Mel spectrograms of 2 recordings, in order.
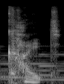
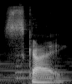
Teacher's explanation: It comes out with a puff of air in the word kite, but not in the word sky. These two sounds, K and K, are different, but we hear them as variants of the same sound.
